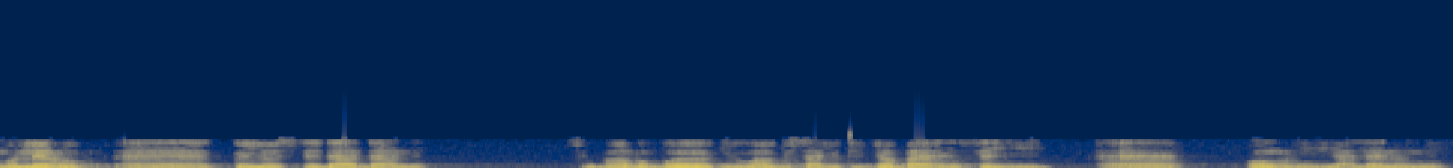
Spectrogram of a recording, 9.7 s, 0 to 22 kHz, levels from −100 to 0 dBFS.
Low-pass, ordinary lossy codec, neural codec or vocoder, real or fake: 19.8 kHz; AAC, 16 kbps; vocoder, 44.1 kHz, 128 mel bands, Pupu-Vocoder; fake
